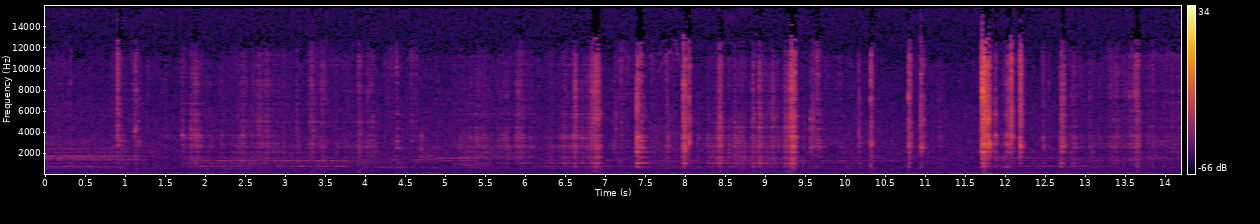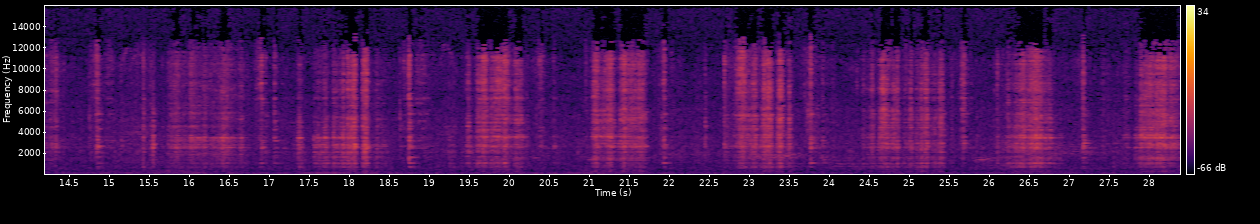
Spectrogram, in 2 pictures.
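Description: Small plastic and metal parts click and rattle as they are handled up close.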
